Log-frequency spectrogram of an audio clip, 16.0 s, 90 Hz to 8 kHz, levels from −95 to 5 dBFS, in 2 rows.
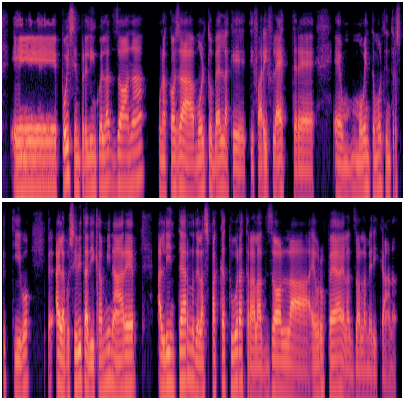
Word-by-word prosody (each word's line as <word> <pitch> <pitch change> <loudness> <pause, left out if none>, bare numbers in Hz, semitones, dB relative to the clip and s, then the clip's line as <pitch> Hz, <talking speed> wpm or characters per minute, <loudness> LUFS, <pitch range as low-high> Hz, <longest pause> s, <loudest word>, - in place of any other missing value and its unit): Ehm, 110 0 +3
poi 135 +7 +4
sempre 110 -6 -3
lì 110 +1 -2
in 115 - -3
quella 115 +1 -1
zona, 125 +5 0 0.3
una 105 -2 -4
cosa 105 -3 +2
molto 110 +2 -2
bella 105 +1 0
che 90 -3 -3
ti 90 - -10
fa 95 - -3
riflettere, 95 -4 -1 0.3
è - - -2
un 95 0 -4
m 105 0 -10
momento 110 +1 -2
molto 115 0 -5
introspettivo, 110 +2 -5 0.3
pe - - -3
hai - - +6
la 110 - +5
possibilità 125 +7 +4
di 100 0 +1
camminare 120 0 +2 0.4
all'interno 125 +4 +2
della 105 -4 +1
spaccatura 120 +5 -1
tra 100 -7 -1
la 95 -2 0
zolla 100 -4 +2
europea 110 +2 +1
e - - +1
la 90 -2 -5
zolla 85 +2 -3
americana. 85 -2 -9
110 Hz, 140 wpm, -23 LUFS, 100-115 Hz, 0.4 s, hai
